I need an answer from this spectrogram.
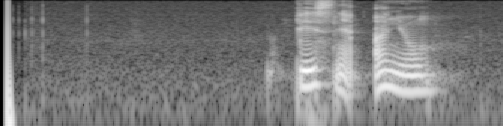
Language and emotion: Russian, neutral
